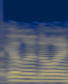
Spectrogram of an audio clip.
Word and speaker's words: Illinois: Illinois. Ladies and gentlemen, even though Illinois has an S at the end of it, you do not pronounce it.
